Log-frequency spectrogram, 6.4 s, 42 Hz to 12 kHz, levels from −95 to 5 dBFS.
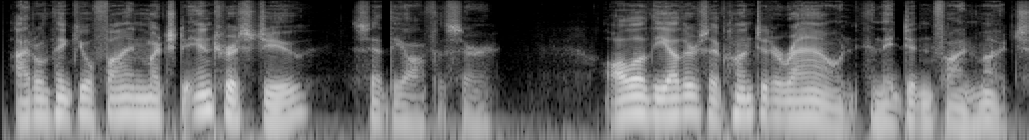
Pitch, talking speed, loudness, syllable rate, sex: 95 Hz, 225 wpm, -19 LUFS, 5.7 syllables/s, male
